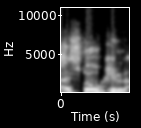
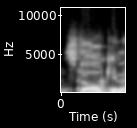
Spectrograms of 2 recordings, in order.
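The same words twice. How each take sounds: First: Said in the usual way. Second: Higher, incredulous repeat of the word; "Stalking" echoed high in mock outrage; indignant echo. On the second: Real, not acted. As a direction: throw "Stalking" back in disbelief. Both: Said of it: "onto bloody stalking".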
